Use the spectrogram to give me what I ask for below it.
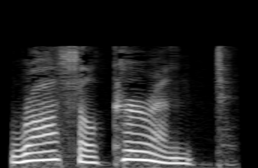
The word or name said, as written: Rossel Current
